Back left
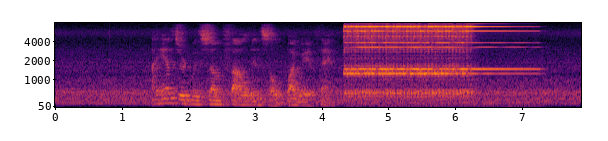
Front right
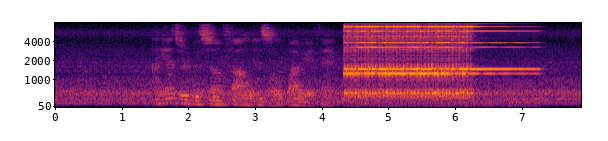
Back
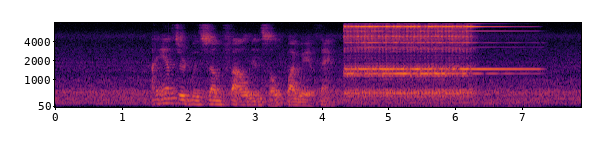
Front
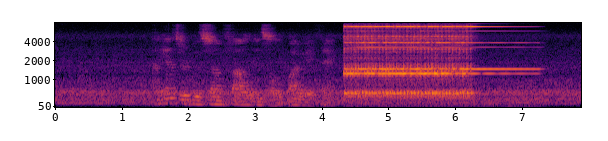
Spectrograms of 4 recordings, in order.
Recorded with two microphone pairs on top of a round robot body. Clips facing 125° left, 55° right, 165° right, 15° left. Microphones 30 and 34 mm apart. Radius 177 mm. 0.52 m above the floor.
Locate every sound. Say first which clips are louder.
1.4 s a man speaking: back left 4 dB, back 7 dB; 170° right, 3.5 m
4.3 s a phone ringing: front right 5 dB, front 7 dB; 25° right, 1.9 m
